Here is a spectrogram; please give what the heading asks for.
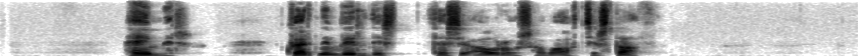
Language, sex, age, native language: Icelandic, male, 30-39, Icelandic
